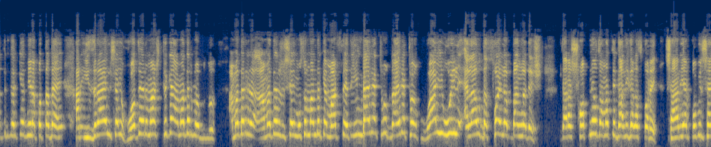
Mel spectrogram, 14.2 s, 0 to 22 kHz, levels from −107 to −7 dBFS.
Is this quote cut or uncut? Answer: cut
